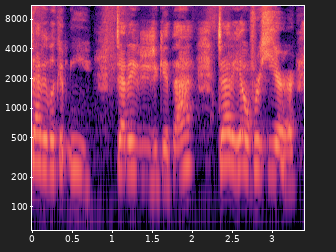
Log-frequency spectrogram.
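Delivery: put-on scratchy, raspy little girl voice. Recalling family home videos of herself as a child, raspy little girl voice. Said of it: "this raspy little girl voice in the background".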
